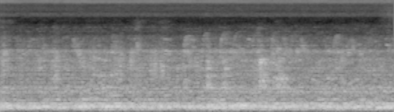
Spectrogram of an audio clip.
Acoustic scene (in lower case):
park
